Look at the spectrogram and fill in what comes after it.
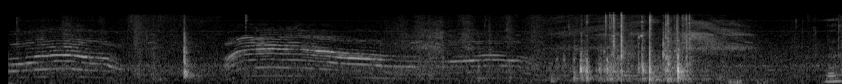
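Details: Domestic cat giving long drawn-out meows with wavering, rising then falling pitch, a second extended mewing call following, then scattered clicks and rustling toward the end.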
